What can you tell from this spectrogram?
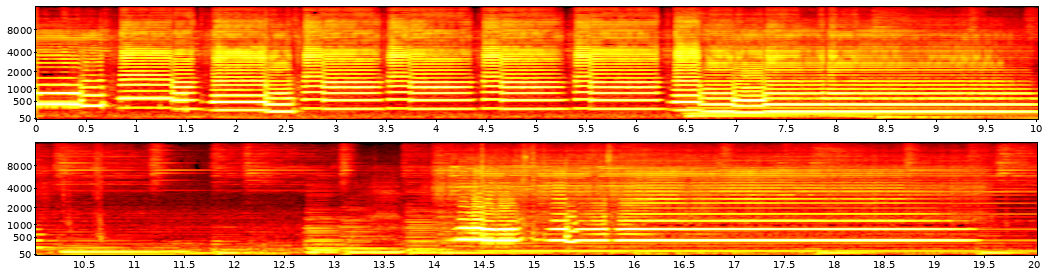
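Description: Alto saxophone playing a melody over a low backing accompaniment. First comes a run of short, repeated notes, then a long held note. After a pause of a few seconds it plays another short phrase that ends in a second long held note.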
